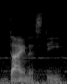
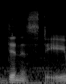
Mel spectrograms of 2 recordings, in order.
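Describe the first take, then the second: First: It is said with a North American pronunciation. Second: It is said with a British pronunciation. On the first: "but I think in North America it's dynasty" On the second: "I think the British pronunciation is dynasty"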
